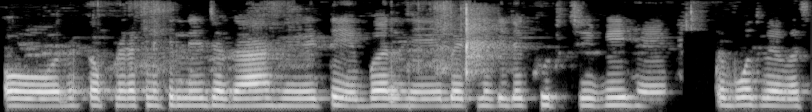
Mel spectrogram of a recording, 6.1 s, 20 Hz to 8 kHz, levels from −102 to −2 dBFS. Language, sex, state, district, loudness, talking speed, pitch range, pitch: Hindi, female, Maharashtra, Nagpur, -20 LUFS, 175 wpm, 195-200 Hz, 200 Hz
